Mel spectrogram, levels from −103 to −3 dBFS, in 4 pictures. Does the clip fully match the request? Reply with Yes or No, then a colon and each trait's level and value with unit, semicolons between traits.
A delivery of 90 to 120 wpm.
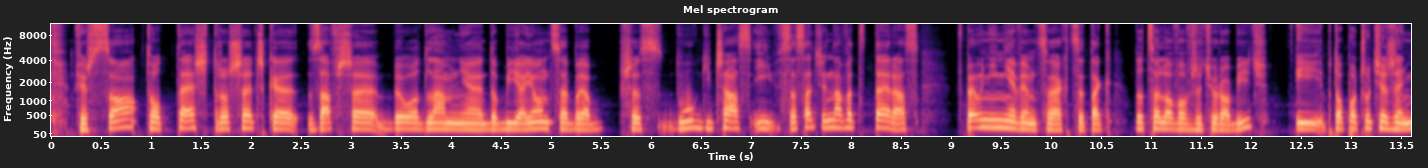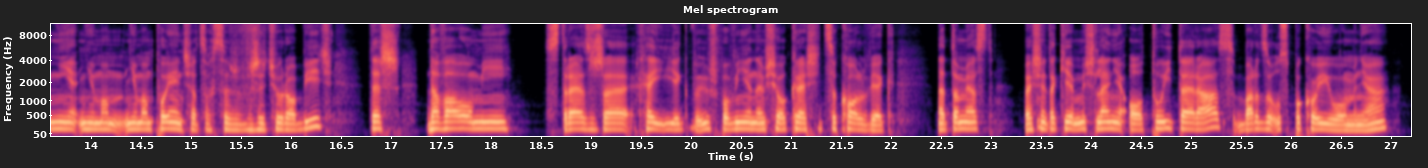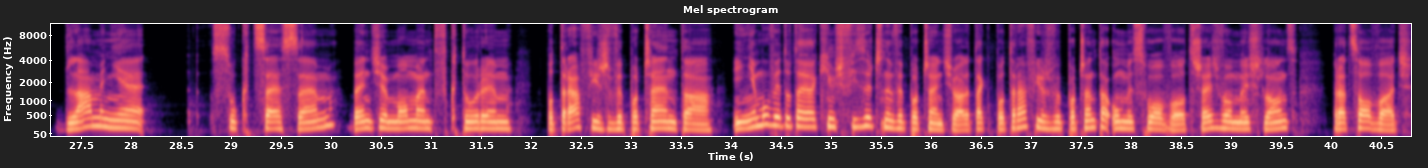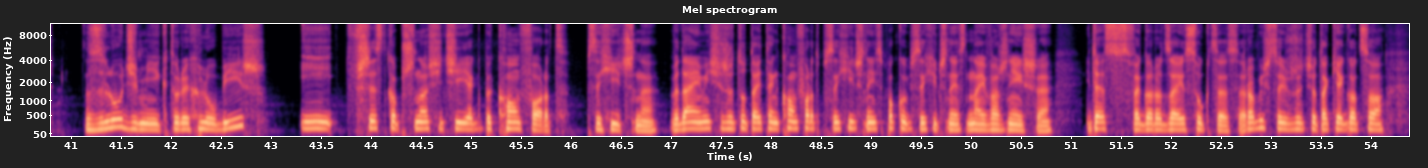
No: average, 145 wpm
